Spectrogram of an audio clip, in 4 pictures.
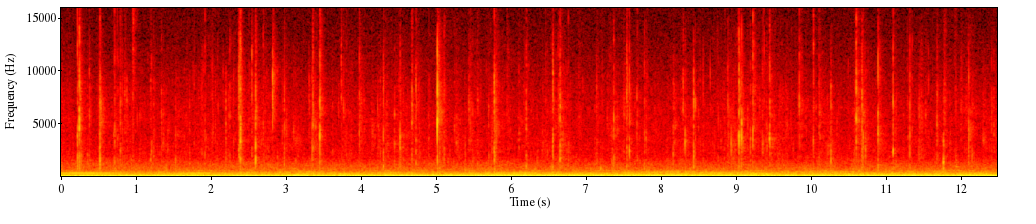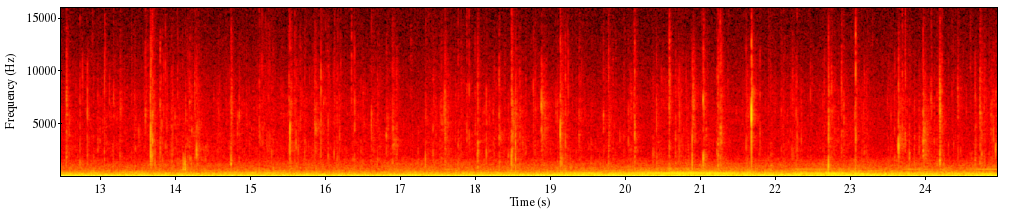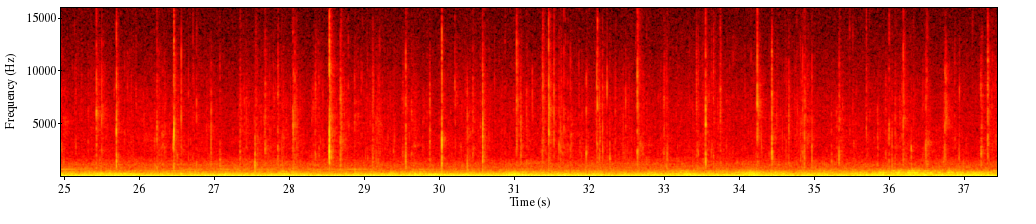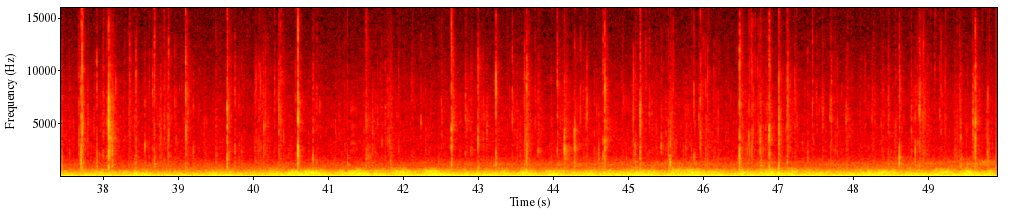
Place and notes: Beselich Niedertiefenbach, Deutschland - night ambience, light rain
place revisited, night ambience
(Sony PCM D50, Primo EM 172)
Beselich, Germany, 23 December 2021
